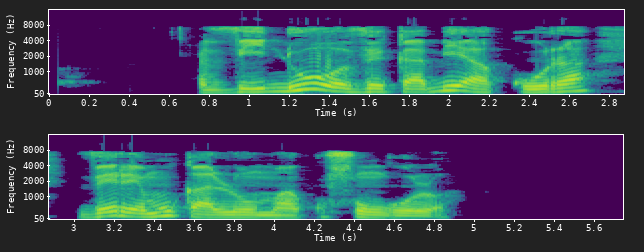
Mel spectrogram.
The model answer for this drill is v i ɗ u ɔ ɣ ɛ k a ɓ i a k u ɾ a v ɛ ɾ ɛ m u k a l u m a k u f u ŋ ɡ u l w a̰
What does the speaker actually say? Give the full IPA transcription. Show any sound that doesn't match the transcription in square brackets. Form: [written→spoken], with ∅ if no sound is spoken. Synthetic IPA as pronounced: v i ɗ u ɔ [ɣ→v] ɛ k a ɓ i a k u ɾ a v ɛ ɾ ɛ m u k a l u m a k u f u ŋ ɡ u l w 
